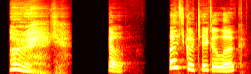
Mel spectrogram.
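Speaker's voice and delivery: words stretched by yawn. Moving on to take a look at the next thing, yawning while talking. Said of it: "I keep yawning".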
